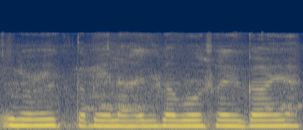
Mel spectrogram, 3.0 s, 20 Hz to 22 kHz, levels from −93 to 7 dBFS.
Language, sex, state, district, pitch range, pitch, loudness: Hindi, female, Haryana, Jhajjar, 165-175 Hz, 165 Hz, -12 LUFS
